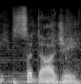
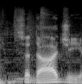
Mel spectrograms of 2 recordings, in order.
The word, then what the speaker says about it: Saudade: Sardadi? – Sadaji. – Sadaji, okay.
